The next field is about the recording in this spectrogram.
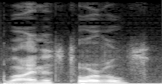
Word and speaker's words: Linus Torvalds: Linus Torvalds.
